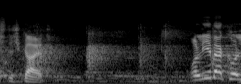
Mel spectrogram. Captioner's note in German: Beifall des Abg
